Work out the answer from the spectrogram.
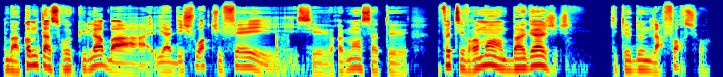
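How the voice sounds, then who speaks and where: A young man from Cameroon chatting casually among friends, telling animated stories full of slang and laughter. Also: lowish voice, fairly quick, no echo, studio quality. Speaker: guest. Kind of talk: casual chat.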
